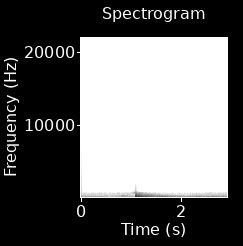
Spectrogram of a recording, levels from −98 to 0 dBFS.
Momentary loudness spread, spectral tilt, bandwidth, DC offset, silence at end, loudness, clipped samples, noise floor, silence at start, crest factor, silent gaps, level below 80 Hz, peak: 27 LU; -17.5 dB/octave; 0.8 kHz; under 0.1%; 0.25 s; -35 LUFS; under 0.1%; -63 dBFS; 1.05 s; 22 dB; none; -40 dBFS; -16 dBFS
